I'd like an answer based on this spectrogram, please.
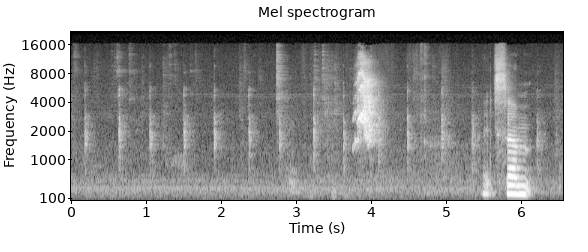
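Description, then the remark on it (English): An antique American mechanical clock, made between 1875 and 1914 by the British United Clock Company, ticks steadily at a quick, even pace, clear, interrupted near the end by a couple of brief, shrill squawking sounds. “It was made between 1875 and 1914 by the British United Clock Company.”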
